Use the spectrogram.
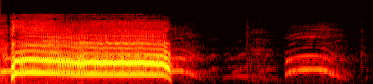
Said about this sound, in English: They're more yelling. What's he doing? The crazy man, he's talking.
